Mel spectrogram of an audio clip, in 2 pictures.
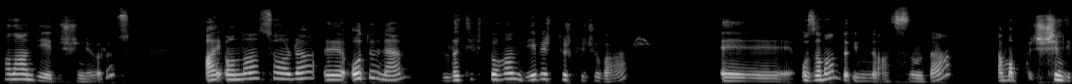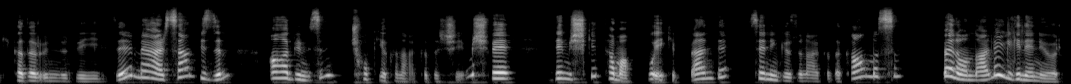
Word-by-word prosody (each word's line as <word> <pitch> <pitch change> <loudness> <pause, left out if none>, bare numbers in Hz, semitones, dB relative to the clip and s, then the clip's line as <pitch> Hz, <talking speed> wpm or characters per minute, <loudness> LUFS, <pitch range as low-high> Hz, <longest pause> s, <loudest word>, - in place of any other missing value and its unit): falan 240 -2 -3
diye 150 -6 -7
düşünüyoruz. 145 - -11 0.7
Ay, - - +2
ondan 240 +5 -1
sonra, 265 +1 -3
eee, 215 0 +1
o 265 +2 +4
dönem 240 -3 -6 0.5
Latif 220 +4 -7
Doğan 240 0 0
diye 220 +3 -2
bir 245 - -2
türkücü 195 -7 -10
var. 135 0 -16 0.7
Eee, 155 - -3
o - - -1
zaman 250 +8 -2
da - - 0
ünlü 155 -2 -12
aslında 140 - -5 0.5
ama - - -1
p - - -23
şimdiki 200 -8 +2
kadar 175 -1 +4
ünlü 155 -2 -10
değildi. 140 - +1
Meğersem, 310 - +4
bizim 240 - +2 0.4
abimizin 290 - +2
çok - - -7
yakın - - -7
arkadaşıymış 430 -4 -4
ve 275 0 +9 0.4
demiş 260 -3 +5
ki, 385 0 -8
"Tamam, 265 -2 +2
bu 485 - +5
ekip 425 -1 -4
bende, 285 +9 0 0.2
senin 235 -7 +1
gözün 160 -2 -6
arkada 140 -2 -10
kalmasın, 370 +5 +1 0.4
ben 380 - +7
onlarla 210 - +4
ilgileniyorum." 205 - +1
240 Hz, 130 wpm, -23 LUFS, 180-290 Hz, 0.7 s, ve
